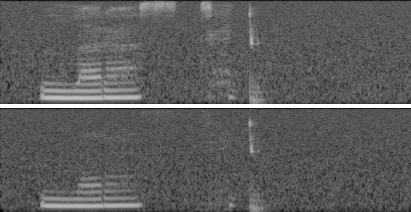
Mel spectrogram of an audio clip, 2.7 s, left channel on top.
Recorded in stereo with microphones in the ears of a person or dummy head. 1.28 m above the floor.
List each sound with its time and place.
0.3 s a woman speaking: 65° left (ahead or behind); by 1.6 s 50° left (ahead or behind)
1.7 s dripping: 30° left (ahead or behind)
